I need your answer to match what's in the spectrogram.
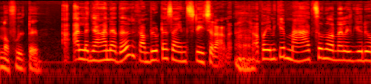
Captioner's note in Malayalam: തൊണ്ട ശരിയാക്കുന്നു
